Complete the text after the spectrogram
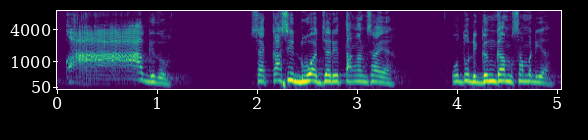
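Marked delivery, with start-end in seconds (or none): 0.1-0.9 high, drawn-out mock push; imitated straining groan. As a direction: groan as if bearing down in labor. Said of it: "Itu saya ngeden". (erangan mengejan tiruan)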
